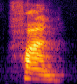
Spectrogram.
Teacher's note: my Nigerian people, the Hausas, the P, we call it F. Instead of pan, we call it fan.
